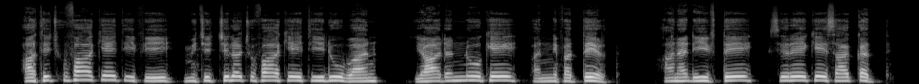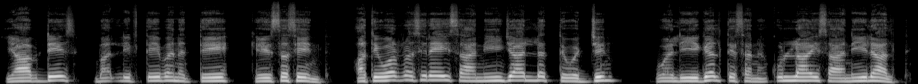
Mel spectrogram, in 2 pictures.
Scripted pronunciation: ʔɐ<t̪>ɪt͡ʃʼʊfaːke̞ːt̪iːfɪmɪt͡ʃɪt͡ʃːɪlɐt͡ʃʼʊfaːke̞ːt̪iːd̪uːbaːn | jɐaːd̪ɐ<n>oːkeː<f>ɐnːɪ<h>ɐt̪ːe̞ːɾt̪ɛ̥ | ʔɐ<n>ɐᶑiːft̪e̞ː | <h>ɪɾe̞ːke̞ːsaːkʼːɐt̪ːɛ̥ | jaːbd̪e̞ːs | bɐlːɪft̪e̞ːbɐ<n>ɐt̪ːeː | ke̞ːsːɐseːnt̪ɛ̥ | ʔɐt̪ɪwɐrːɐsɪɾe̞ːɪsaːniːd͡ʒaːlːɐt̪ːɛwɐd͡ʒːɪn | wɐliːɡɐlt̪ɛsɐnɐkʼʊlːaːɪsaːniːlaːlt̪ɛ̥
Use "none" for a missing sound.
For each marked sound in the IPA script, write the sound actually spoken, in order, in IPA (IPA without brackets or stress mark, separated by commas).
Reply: t̪, nː, f, f, n, s, n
